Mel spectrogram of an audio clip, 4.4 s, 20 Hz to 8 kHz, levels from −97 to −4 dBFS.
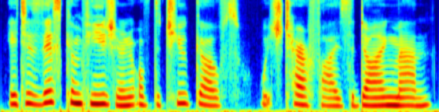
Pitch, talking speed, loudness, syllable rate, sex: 230 Hz, 180 wpm, -14 LUFS, 4.5 syllables/s, female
